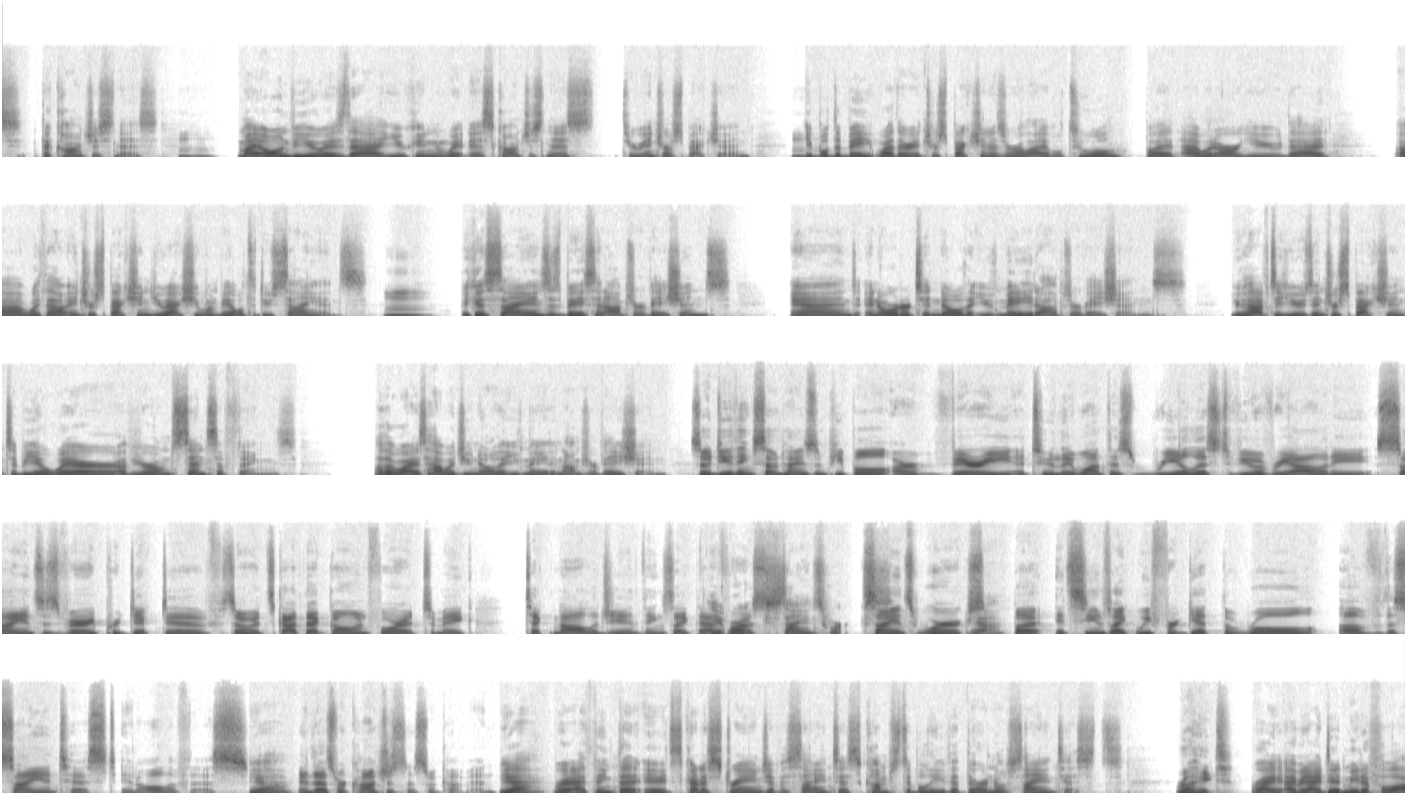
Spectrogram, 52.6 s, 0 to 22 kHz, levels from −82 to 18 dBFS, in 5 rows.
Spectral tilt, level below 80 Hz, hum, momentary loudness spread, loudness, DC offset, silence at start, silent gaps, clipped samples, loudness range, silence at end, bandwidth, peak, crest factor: -5 dB/octave; -52 dBFS; none; 11 LU; -21 LUFS; under 0.1%; 0 s; 23.67-23.83 s; under 0.1%; 3 LU; 0 s; 16 kHz; -2 dBFS; 20 dB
